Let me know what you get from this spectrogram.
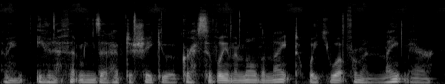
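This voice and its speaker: A man playing a protective, tender monster hunter in an ASMR roleplay, speaking in a gentle, halting, earnest way with a husky, breathy voice. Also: low-pitched, level tone, slight background noise, natural voice. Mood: tender, concerned. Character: protective, tender male monster hunter comforting his beloved. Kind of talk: ASMR roleplay, soft intimate acting.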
